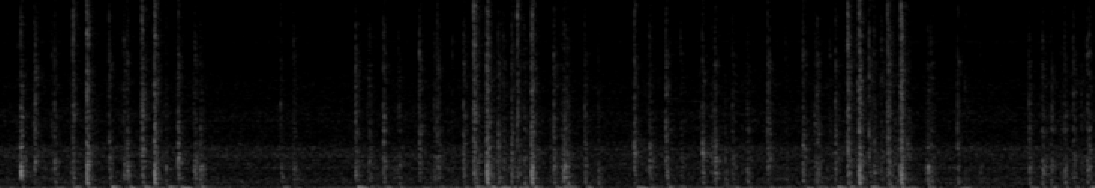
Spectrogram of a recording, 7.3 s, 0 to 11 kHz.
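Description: Fingertips type on a full-size gray and beige SHIPADOO K600 wired USB plastic keyboard with hollow plastic keycaps. Quick, irregular bursts of bright, dry plastic clacks come in rapid runs with short pauses between them. A steady low hum sits underneath.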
